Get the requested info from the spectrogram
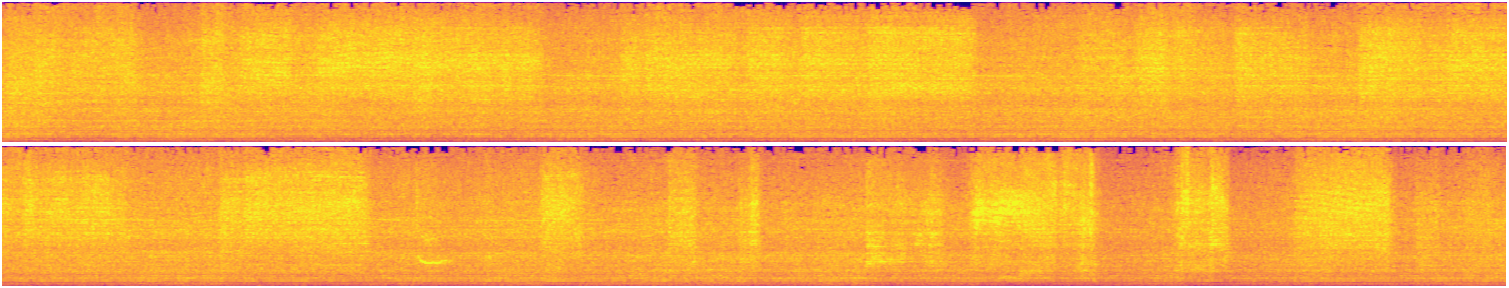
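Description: Shop vacuum running steadily with a constant motor hum, its hose sucking fine wood dust off a router's power switch. The rushing of the intake rises and dips several times in the second half as the nozzle is moved.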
